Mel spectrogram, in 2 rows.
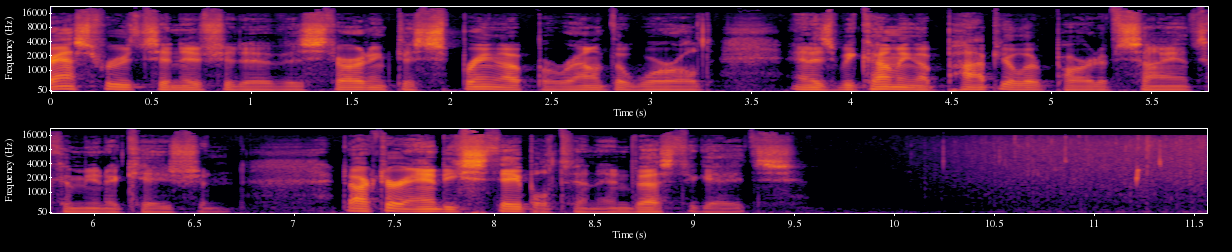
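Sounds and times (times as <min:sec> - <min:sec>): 
speech: 0:00.0 - 0:09.6
soft rainfall pattering at night: 0:10.2 - 0:11.5.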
